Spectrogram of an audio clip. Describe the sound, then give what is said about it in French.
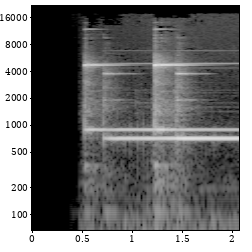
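A doorbell is rung repeatedly by a visitor: two bright, ringing two-tone chimes sound in quick succession after a moment of silence, their tones lingering and overlapping. “Derrière la porte, mon visiteur s'excitait avec la sonnette, mais il se lasserait bien avant moi.”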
